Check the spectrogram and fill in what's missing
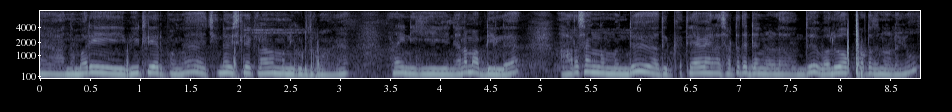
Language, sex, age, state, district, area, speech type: Tamil, male, 18-30, Tamil Nadu, Tiruvannamalai, rural, spontaneous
